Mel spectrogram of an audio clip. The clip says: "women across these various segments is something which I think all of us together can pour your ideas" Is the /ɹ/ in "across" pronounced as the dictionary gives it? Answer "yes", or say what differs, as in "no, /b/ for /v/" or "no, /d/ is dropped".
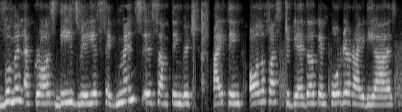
yes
